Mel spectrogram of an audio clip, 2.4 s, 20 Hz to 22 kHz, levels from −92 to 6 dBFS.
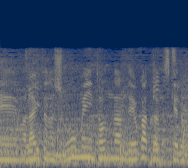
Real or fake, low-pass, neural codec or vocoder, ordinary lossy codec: real; none; none; none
